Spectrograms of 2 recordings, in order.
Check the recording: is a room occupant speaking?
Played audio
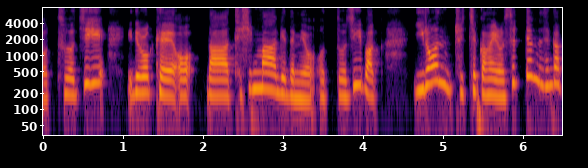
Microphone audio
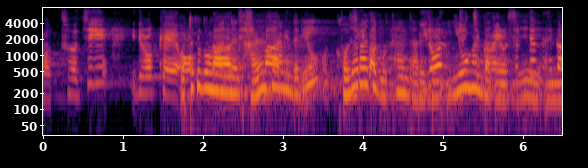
Yes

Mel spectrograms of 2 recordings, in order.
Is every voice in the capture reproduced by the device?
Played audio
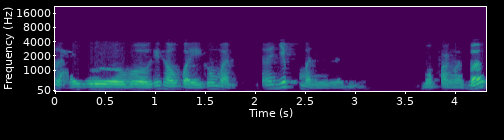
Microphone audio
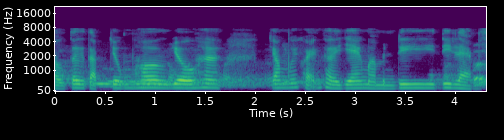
No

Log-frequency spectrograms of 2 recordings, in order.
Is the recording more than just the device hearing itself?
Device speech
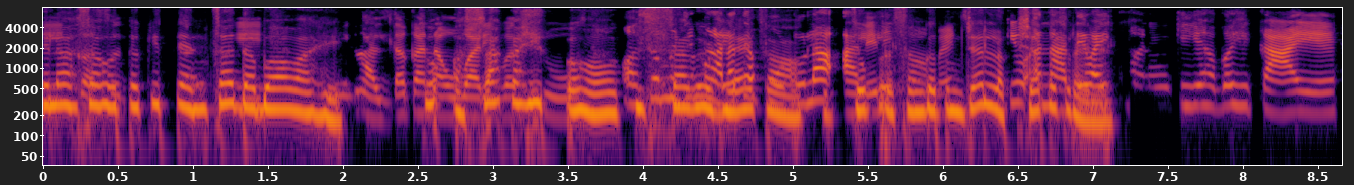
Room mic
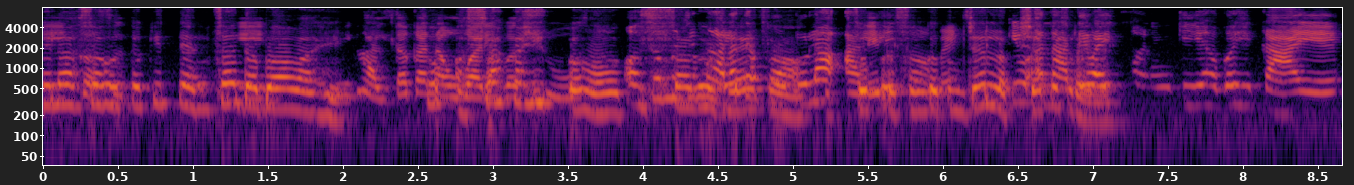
No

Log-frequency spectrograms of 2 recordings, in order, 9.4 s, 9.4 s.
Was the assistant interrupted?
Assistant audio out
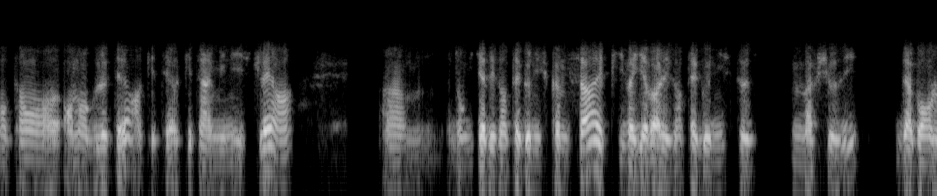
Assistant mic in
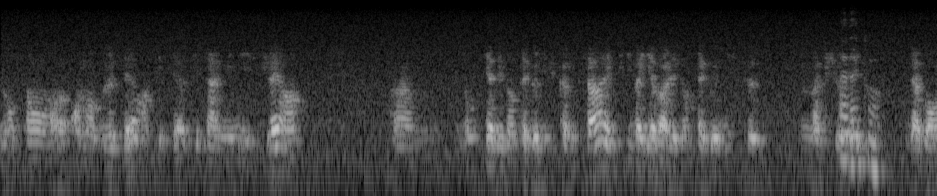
Yes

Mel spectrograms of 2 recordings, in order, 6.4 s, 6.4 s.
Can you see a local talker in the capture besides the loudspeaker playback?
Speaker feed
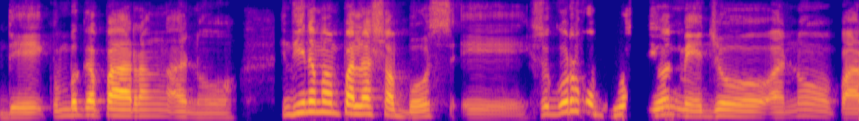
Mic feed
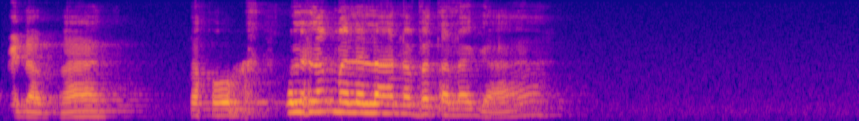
Yes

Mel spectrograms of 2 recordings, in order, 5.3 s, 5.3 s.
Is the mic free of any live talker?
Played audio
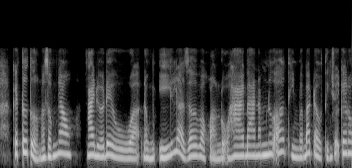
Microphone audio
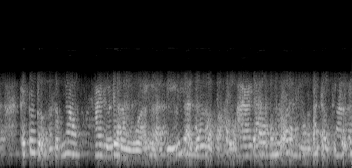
No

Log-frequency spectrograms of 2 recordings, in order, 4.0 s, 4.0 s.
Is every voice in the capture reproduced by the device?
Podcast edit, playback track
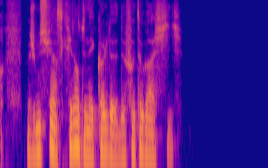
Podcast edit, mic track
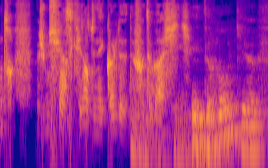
No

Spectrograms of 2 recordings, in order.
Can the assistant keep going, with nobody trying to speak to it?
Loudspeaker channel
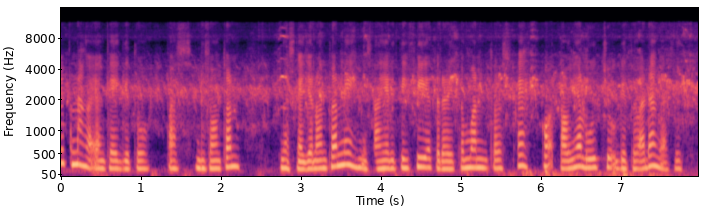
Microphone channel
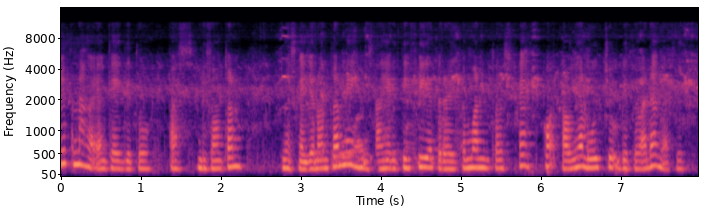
No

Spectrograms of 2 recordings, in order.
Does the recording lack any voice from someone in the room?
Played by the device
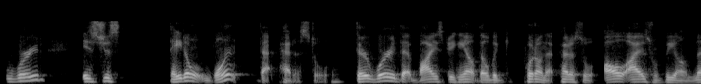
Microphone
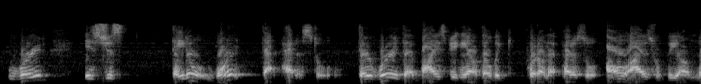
Yes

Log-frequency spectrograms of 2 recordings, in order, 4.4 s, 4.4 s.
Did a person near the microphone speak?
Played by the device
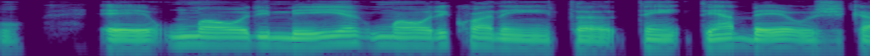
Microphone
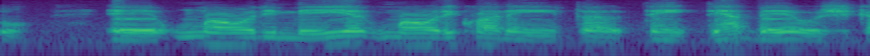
No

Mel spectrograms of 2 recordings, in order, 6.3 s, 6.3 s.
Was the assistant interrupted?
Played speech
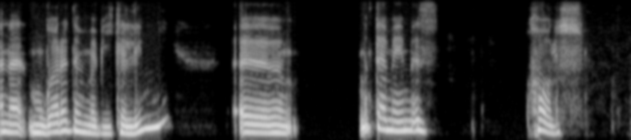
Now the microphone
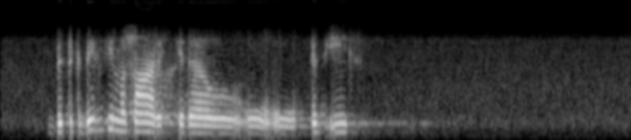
Yes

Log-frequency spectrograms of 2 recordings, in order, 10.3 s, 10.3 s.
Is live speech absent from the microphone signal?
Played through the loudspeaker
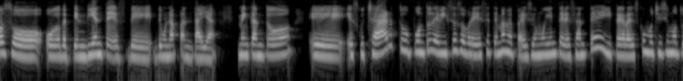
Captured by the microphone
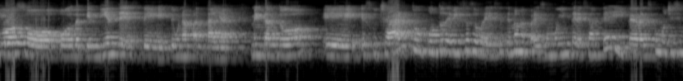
Yes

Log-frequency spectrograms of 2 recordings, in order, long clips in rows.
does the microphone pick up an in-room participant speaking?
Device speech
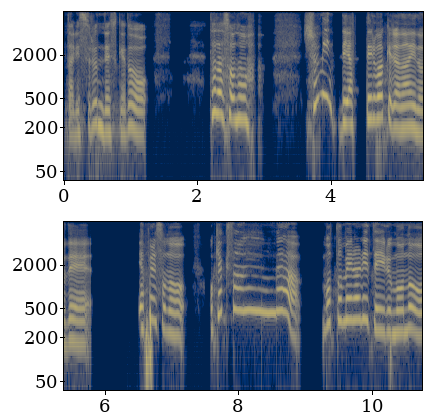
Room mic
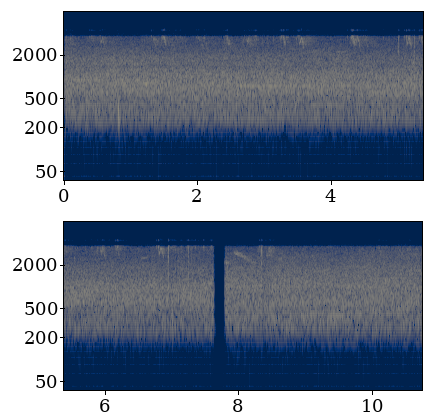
No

